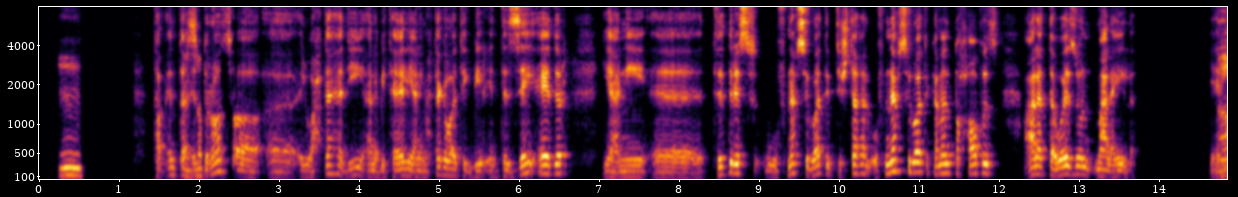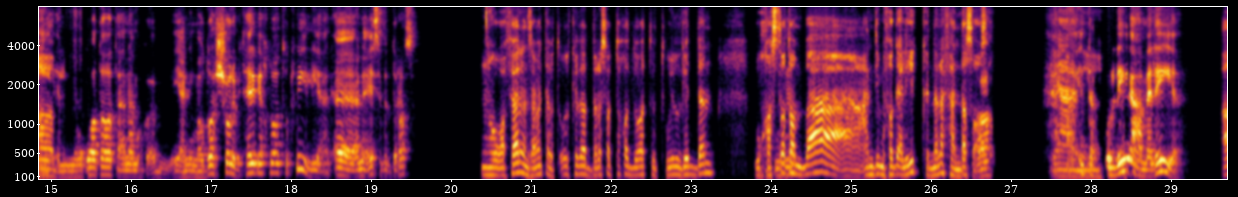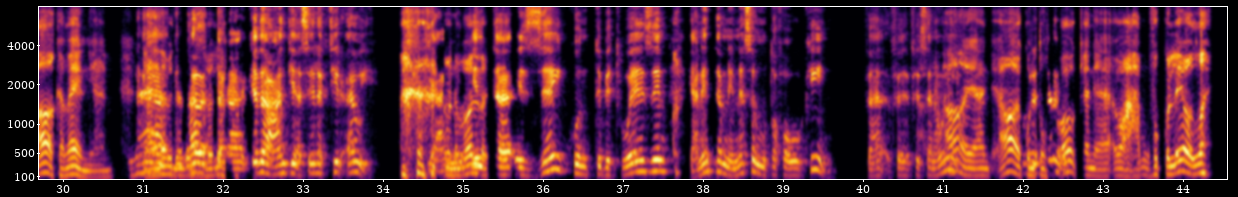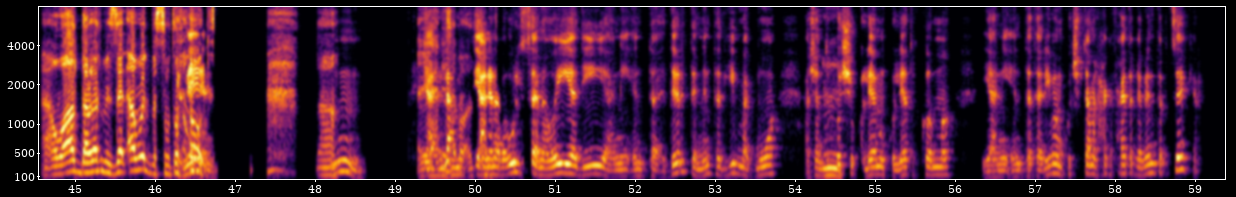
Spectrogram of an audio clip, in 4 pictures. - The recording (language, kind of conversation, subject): Arabic, podcast, إزاي بتوازن بين الشغل والوقت مع العيلة؟
- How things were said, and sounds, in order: laugh; other noise; tapping; unintelligible speech; laughing while speaking: "متفوّق"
